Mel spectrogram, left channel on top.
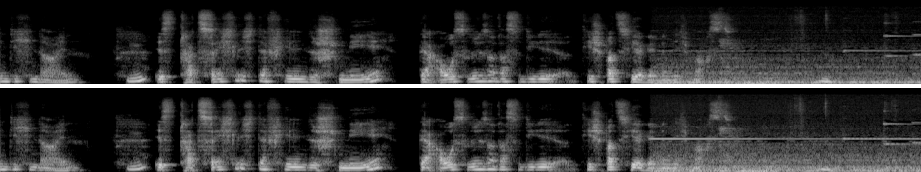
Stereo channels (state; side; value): normal; both; correlation 0.45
